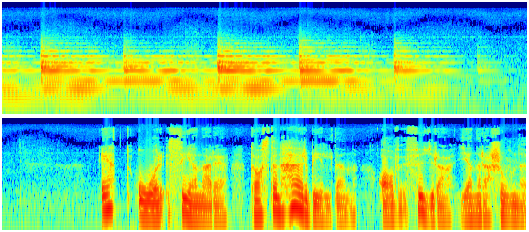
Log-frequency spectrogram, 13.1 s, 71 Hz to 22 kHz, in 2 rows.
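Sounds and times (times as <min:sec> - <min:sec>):
church bells across Sweden ringing in the peace: 0:00.0 - 0:06.3
speech: 0:07.8 - 0:13.0.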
